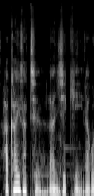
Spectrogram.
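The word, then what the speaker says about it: 破壊殺・乱式: 일본어로는 하카이사츠 란시키라고 읽습니다.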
